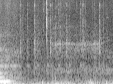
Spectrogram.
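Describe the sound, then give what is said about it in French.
Faint, irregular crackling of a fabric petal being crisped under a hot shaping tool: small dry ticks and pops spaced unevenly over a low background hum, quiet, with no talking. “Des fois, tu entends le petit bruit croustillant.”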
